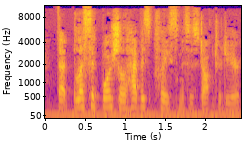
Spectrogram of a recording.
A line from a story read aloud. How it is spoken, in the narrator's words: said Susan firmly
